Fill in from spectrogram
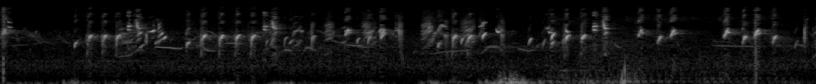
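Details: Goldfinch singing from a branch in sunlight: rapid twittering, tinkling notes and short liquid trills in dense bursts with brief pauses, a soft low thump midway.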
